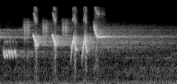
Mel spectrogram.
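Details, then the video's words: Brief Mugimaki flycatcher phrase for tutoring songbirds: a low whistle followed by five bright, sharply descending chirps and a final thin, drawn-out whistle. "MASTERAN SIKATAN LONDO"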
